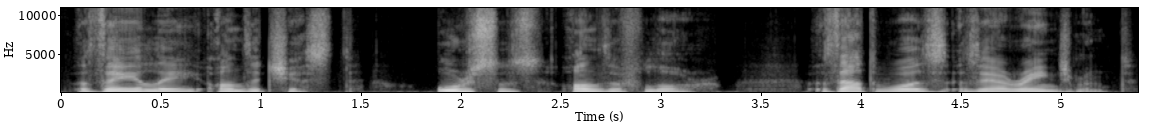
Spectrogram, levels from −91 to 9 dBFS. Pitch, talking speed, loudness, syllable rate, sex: 155 Hz, 145 wpm, -18 LUFS, 4.3 syllables/s, male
